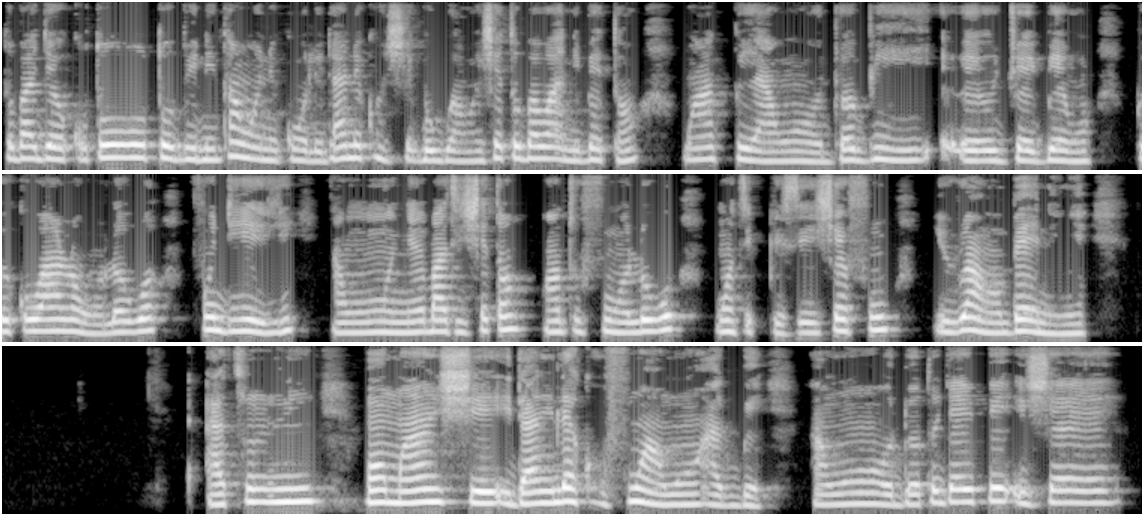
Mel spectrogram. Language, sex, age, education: Yoruba, female, 15-29, secondary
